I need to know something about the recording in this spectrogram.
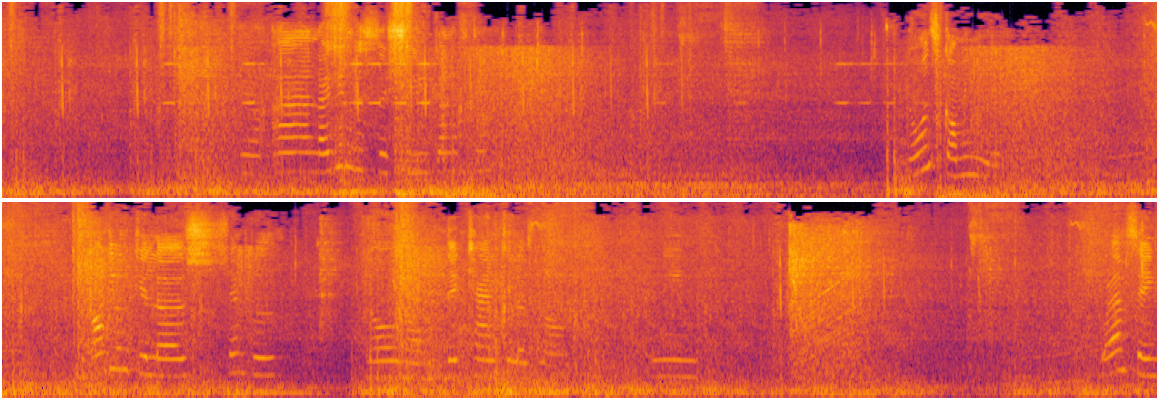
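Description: Cannon shots fire with sharp bangs.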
